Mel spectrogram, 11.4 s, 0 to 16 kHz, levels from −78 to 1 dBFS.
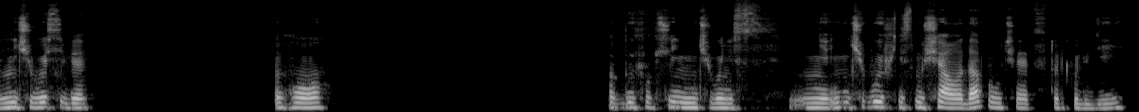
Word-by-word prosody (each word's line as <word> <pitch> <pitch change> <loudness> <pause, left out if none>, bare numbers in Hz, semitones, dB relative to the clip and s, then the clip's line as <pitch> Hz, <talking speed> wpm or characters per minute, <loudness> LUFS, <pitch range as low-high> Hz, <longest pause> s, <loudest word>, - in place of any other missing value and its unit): ничего 160 +1 +2
себе. 155 -2 0 1.9
Ого. 160 0 +3 2.8
Как 155 -3 -4
бы 165 +2 -2
их 155 +2 -7
вообще 165 +2 -3
ничего 155 -2 +1
не 150 0 +2
с 140 -3 -8 0.3
н 155 0 -2
ничего 165 +3 +1
их 170 0 -5
не 165 - -3
смущало, 155 -1 +4
да, 155 +4 +6
получается, 155 -4 -4
столько 150 0 -6
людей? 140 +3 -6
155 Hz, 100 wpm, -29 LUFS, 150-165 Hz, 2.8 s, да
